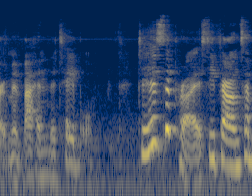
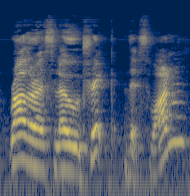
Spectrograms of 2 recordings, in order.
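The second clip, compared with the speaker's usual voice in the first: slow, louder sneering neighbour; sarcastic; 8 dB louder, slower than usual. Acted. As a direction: sneer at the delay. Mr Curry sneering.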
